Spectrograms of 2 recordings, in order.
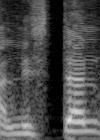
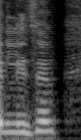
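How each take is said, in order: First: "लिस्टन" with T sounded after S; spelling pronunciation. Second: "लिसन" with S straight into the N syllable, no T; silent T. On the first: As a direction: read "लिस्टन" letter by letter, keeping the T. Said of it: "कायदे से इसको लिस्टन पढ़ दें". ("लिस्टन" में ट बोलकर) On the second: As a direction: say "लिसन", dropping the T. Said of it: "यहाँ पे टी साइलेंट हो गया है". ("लिसन" में ट silent) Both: Shown as a demonstration.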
